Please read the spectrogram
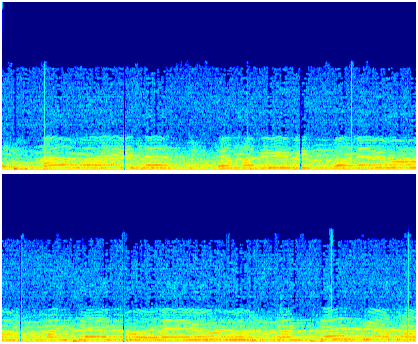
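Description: A woman singing an Arabic song in long, wavering held notes over a live Arabic orchestra.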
